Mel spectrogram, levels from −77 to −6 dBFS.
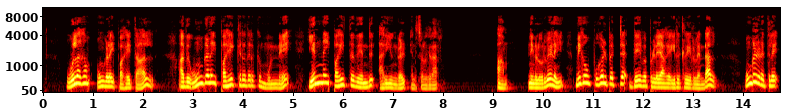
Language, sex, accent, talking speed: Tamil, male, native, 95 wpm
